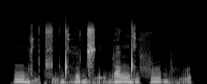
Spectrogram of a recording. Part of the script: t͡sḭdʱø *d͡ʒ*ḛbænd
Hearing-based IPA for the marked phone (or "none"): d͡ʒ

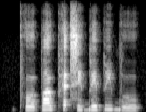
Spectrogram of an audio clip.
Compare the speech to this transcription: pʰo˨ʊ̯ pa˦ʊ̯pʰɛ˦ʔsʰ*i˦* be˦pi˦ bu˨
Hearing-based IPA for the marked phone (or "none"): i˨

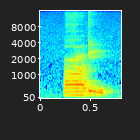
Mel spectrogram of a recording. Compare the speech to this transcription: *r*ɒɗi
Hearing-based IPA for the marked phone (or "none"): ʕ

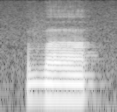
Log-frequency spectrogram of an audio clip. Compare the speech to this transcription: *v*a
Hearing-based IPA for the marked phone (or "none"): v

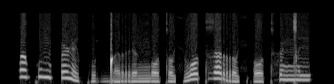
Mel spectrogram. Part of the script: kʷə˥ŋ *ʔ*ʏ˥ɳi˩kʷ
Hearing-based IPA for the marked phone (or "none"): ʔ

